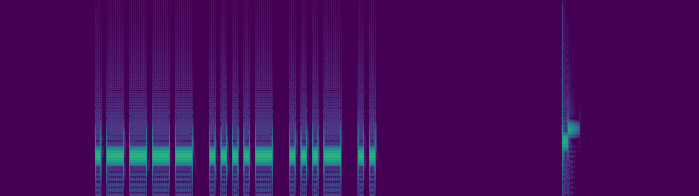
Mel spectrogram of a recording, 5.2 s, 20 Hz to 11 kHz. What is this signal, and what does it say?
Morse code, heard as a keyed tone, about 28 wpm, 700 Hz. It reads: 14VI
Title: Four Challenging Letter-Number Combinations 28wpm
